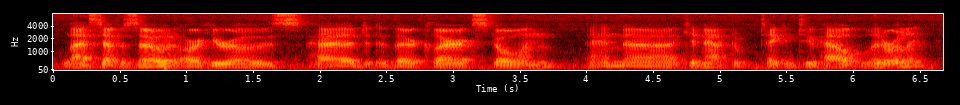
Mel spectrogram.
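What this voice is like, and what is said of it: Husky, sultry sore-throat voice. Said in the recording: “I am using my sexy voice because I have a sore throat ... You just use a sexy voice”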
